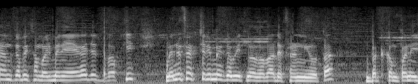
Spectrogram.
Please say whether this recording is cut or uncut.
cut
